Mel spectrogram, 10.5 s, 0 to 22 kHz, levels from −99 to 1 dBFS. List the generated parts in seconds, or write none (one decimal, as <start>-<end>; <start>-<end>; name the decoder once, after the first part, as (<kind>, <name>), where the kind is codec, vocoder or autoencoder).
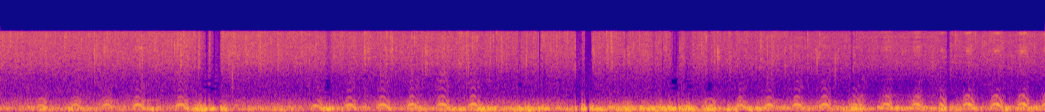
8.6-9.4 (autoencoder, DAC-VAE)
